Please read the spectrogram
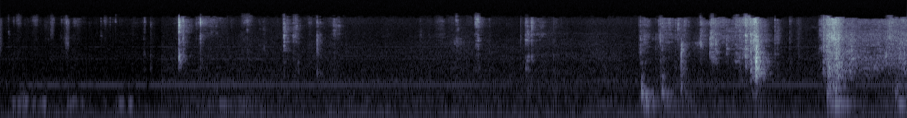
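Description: Faint clicks and small crinkles of fingers picking the backing off a small adhesive foam square. Near the end comes a louder crinkling rustle as a clear plastic stamp sheet is handled.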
